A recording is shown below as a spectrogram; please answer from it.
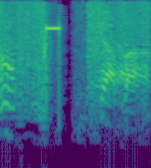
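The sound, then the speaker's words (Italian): A short, steady electronic beep on a CB radio channel in Sassari cuts between band-limited voices, followed by a brief drop to near silence before the talk resumes. “Ho sentito un bip, avanti.”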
